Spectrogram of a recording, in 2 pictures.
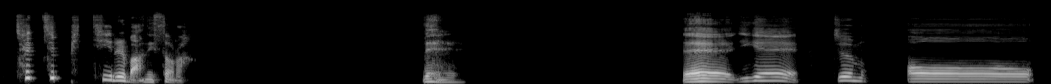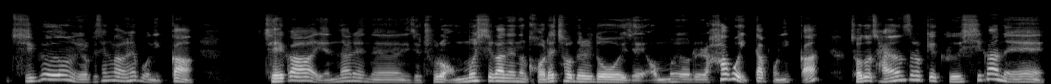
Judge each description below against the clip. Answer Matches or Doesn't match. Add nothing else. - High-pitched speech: Doesn't match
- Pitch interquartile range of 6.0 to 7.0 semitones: Matches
